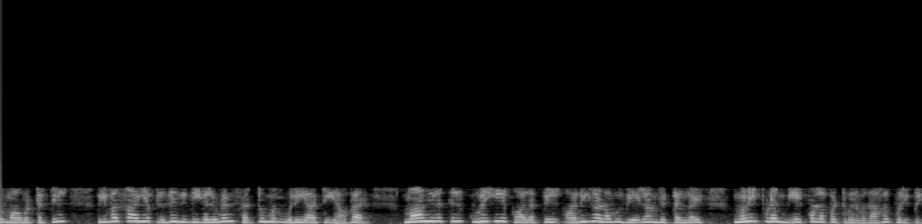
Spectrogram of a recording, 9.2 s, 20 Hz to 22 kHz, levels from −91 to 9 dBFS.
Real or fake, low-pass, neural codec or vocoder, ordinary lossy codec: fake; 3.6 kHz; vocoder, 22.05 kHz, 80 mel bands, HiFi-GAN; none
